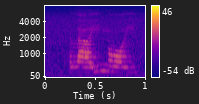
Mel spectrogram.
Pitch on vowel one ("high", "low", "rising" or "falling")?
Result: rising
